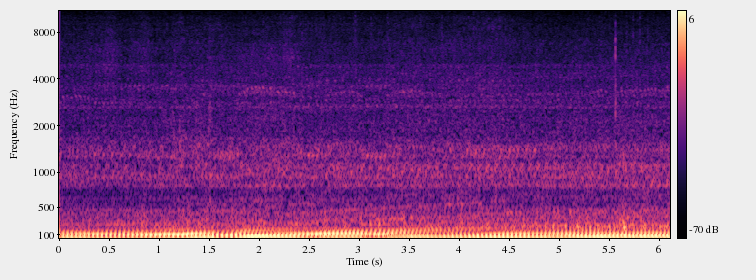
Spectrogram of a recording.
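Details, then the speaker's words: 2020 Honda VFR1200X at walking pace on a gravel road: smooth low engine pulse, no clunks or bangs from the driveline; shaft drive no longer knocking and banging as it previously did, running quiet. "I hope you can hear the shaft is not knocking and banging like previously it would have done not doing high speeds obviously we're just doing walking pace really"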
